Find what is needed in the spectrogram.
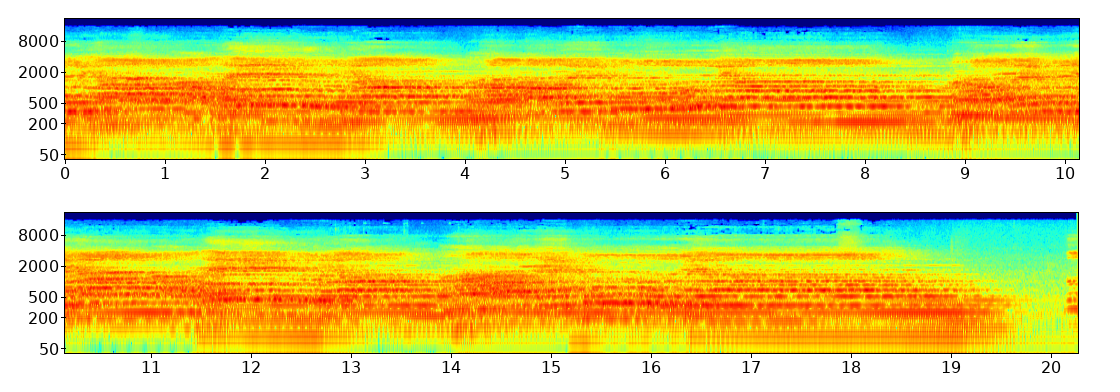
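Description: Choir singing church music in long held notes, fading out near the end.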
